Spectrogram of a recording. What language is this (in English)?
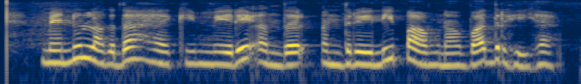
Punjabi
